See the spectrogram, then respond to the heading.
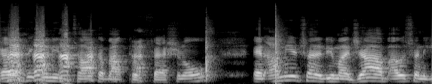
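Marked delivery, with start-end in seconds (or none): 0.0-2.1 fast, louder, laughing through it; laughing jab at the musician; laughing retort. Retold or imitated. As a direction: snark back while cracking up. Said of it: "I'm like".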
